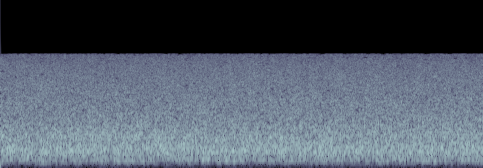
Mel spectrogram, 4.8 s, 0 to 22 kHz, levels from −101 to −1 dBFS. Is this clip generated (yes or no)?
no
